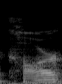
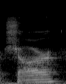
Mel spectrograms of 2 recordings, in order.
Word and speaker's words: char: is CH h r you can pronounce this either car or Char I prefer car though all right and then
